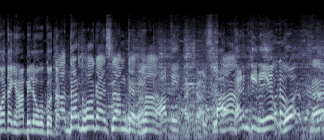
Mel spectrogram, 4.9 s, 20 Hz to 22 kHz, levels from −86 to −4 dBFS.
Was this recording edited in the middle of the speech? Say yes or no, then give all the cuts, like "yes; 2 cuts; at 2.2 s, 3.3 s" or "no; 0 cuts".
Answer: no; 0 cuts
